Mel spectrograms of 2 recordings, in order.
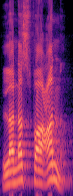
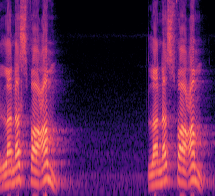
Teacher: میم کے ساتھ اس نون کو بدل دینا ہے، اس کو اقلاب کہا جاتا ہے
